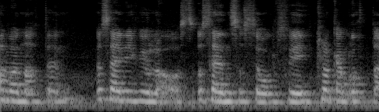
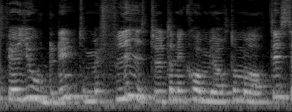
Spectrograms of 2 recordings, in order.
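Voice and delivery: ordinary delivery

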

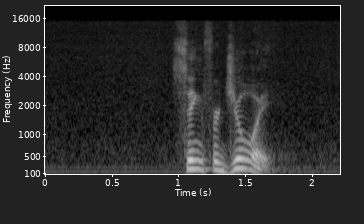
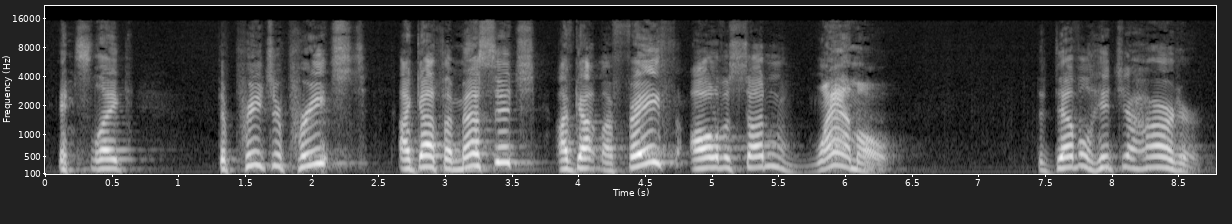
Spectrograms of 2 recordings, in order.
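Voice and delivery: loud, high, building preacher cry; fiery sermon climax; preaching at full force; 4 semitones higher, 10 dB louder than usual. Real, not acted. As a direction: drive it home to the congregation. Preaching climax, rising intensity.

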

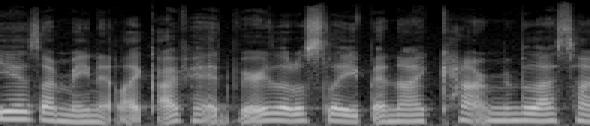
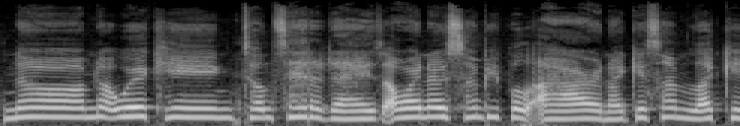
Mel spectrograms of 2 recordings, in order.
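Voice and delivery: high-pitched, eager-to-placate excuse; apologetic; 6 semitones higher, 4 dB louder than usual. Retold or imitated. Placating a neighbor who asked about work, apologetic. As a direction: lift the voice and hurry to excuse yourself. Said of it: "be apologetic for".

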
